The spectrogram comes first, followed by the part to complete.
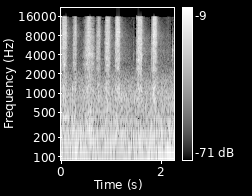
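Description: Aerosol can of carburetor cleaner sprayed through its straw in a rapid series of short hissing bursts onto small brass carburetor main jets, cleaning them.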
